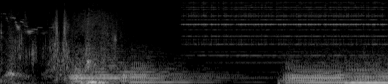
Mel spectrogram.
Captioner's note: school bell rings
